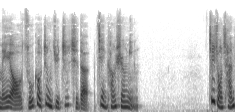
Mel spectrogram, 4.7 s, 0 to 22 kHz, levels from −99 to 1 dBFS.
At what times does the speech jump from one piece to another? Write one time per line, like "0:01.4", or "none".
none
